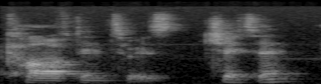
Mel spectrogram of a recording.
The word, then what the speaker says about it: chitin: like carved into his chitin yeah kiten you pronounce it um and uh he's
